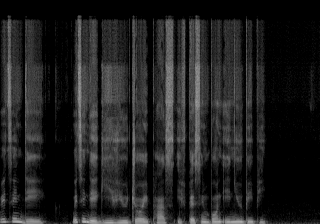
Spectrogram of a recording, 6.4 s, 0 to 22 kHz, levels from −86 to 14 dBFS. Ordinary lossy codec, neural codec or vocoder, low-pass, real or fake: none; vocoder, 48 kHz, 128 mel bands, Vocos; none; fake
